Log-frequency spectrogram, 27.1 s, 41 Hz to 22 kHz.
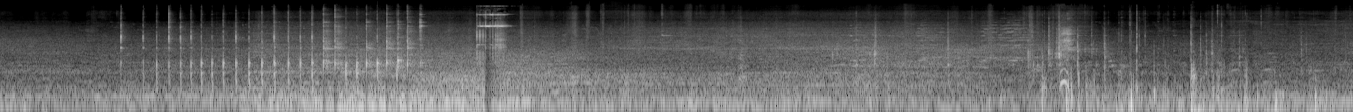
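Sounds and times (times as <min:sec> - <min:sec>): low workshop hum: 0:00.0 - 0:20.7
hammer tapping on metal: 0:02.4 - 0:08.7, 0:09.6 - 0:10.4
metallic clink with ringing: 0:09.6 - 0:10.4.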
